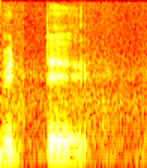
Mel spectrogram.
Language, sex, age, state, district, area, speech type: Tamil, male, 18-30, Tamil Nadu, Coimbatore, rural, read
